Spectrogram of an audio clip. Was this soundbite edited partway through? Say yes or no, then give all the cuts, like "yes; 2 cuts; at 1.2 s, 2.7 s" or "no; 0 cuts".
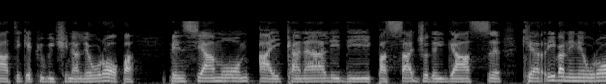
no; 0 cuts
